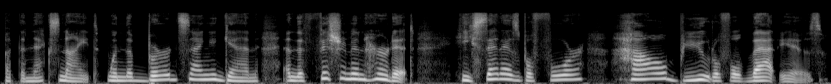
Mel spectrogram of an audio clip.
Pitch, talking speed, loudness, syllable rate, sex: 190 Hz, 160 wpm, -18 LUFS, 4.0 syllables/s, female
